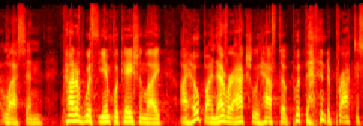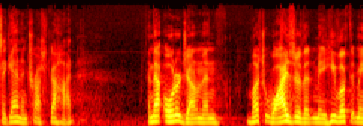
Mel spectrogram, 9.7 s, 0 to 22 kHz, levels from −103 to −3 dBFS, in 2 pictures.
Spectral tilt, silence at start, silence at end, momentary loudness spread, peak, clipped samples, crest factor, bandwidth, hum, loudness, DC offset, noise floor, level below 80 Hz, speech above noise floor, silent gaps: -5.5 dB/octave; 0 s; 0 s; 13 LU; -6 dBFS; under 0.1%; 22 dB; 19 kHz; none; -27 LUFS; under 0.1%; -68 dBFS; -70 dBFS; 41 dB; none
